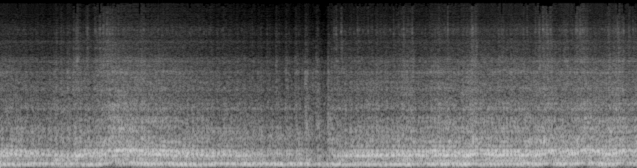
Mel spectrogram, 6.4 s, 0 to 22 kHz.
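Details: Kawasaki ZL600 with three air holes drilled in each carb intake and air filter removed, phone resting on nearby bike: needed choke to start; uneven, lumpy idle around four pulses a second; owner thinks three holes is too much air, running lean.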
